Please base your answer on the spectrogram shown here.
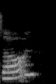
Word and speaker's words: Marisol: And I love the way you said her name, Jean. That was so beautiful. Magisol? Yeah, that's a beautiful pronunciation of it. Well, we have a lot of Magisols here in El Paso. Okay. So that's the way we pronounce it here.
